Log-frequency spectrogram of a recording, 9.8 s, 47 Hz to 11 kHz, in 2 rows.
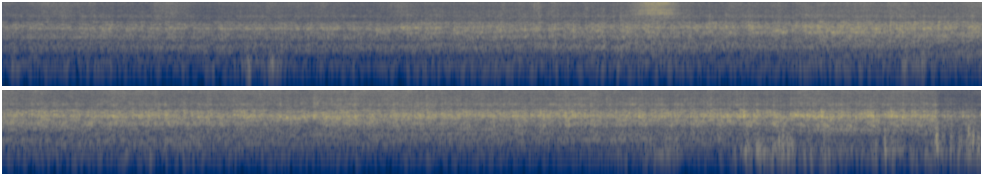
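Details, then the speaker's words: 1996 GMC 2500HD 6.5L turbo diesel idling rough during warm-up: loud, steady clatter with an uneven, lumpy beat, caused by air left in the fuel system after running very low on fuel. "that idle thing because I don't have it all purged and it's really low on fuel to try and change the tank back to the large style one"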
